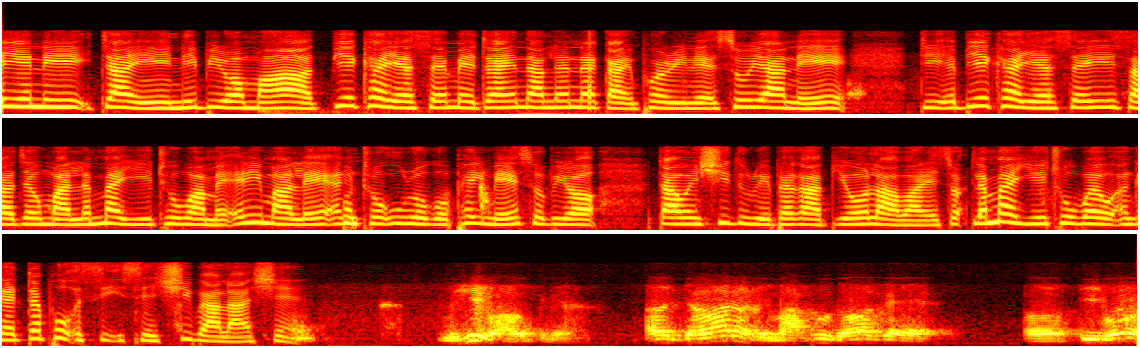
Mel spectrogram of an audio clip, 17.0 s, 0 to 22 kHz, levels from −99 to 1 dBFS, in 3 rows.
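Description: At 2.94 s a repeated buffer causes a brief click-like buzz. New audio arrived late, so the device replayed its last buffer twice more, and a block of about 5 ms sounds three times in a row. On the waveform this shows as an identical short cycle repeating with hard joins. On the spectrogram a thin vertical smear marks the joins. The same fault recurs at 15.41 s with the same three-fold 5 ms repeat.

At 7.39 s the audio makes a skip ahead. Roughly 0.7 s of material is dropped, probably discarded while later audio was already queued, and playback jumps forward with no gap. The waveform shows an abrupt splice between unrelated shapes. In the spectrogram the harmonic and energy patterns break sharply at one vertical line, against the 8 kHz ceiling set by the G.722 call codec.

From 7.53 s to 9.38 s a jitter buffer speed-up follows, as the receiver works off the extra delay. It runs at about 106% speed and trims around 100 ms in total by cutting many tiny pitch-period slices. 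The pitch stays the same, but the sound feels slightly hurried. On a spectrogram the features come a little closer together in time, and each small cut may leave a faint seam.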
